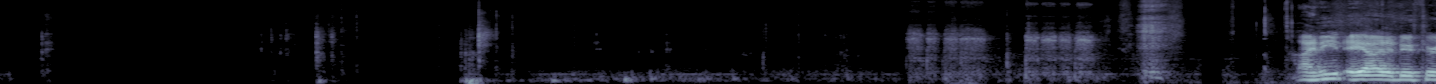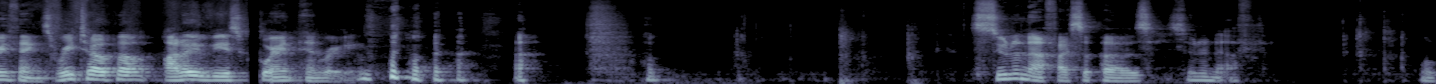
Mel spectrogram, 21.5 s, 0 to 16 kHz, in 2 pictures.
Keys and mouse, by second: 2.2 s, 3.4 ctrl+a, 17.0 ctrl+s, 20.7 click, 20.7 middle click, 21.0 Tab.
